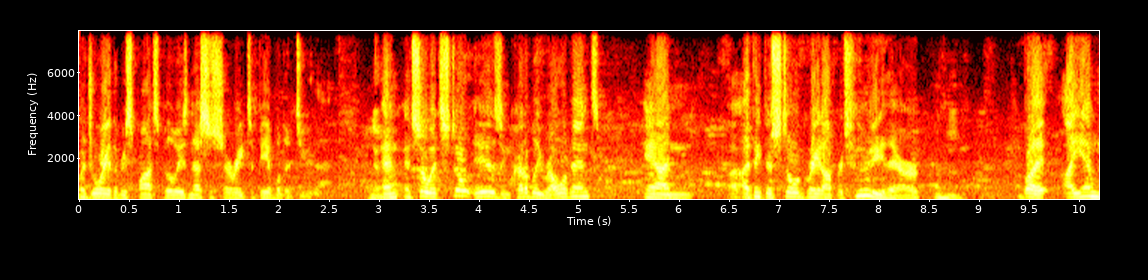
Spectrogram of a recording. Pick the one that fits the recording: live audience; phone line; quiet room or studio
live audience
